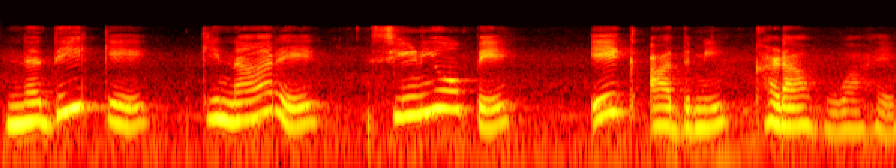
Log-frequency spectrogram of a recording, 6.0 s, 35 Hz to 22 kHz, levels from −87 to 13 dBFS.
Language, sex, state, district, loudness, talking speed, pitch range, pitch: Hindi, female, Madhya Pradesh, Dhar, -16 LUFS, 100 wpm, 175-255 Hz, 195 Hz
